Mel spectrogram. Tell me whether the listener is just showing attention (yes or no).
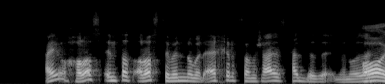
no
